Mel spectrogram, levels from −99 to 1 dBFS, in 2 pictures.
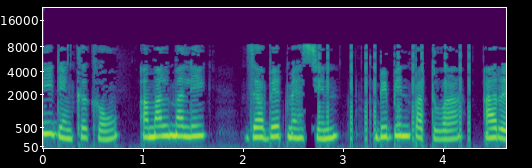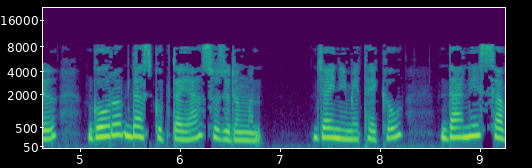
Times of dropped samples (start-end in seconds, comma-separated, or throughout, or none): none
